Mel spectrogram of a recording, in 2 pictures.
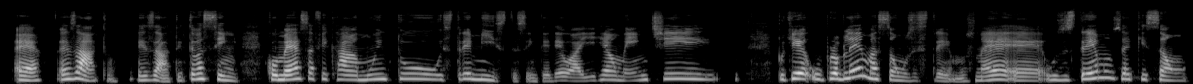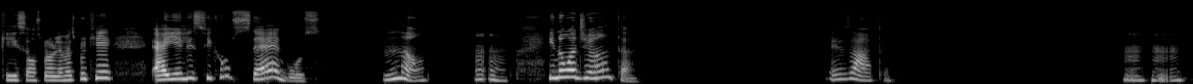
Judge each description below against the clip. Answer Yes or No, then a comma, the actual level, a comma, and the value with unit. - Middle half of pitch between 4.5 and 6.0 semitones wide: Yes, average, 5.1 semitones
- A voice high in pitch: Yes, high, 225 Hz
